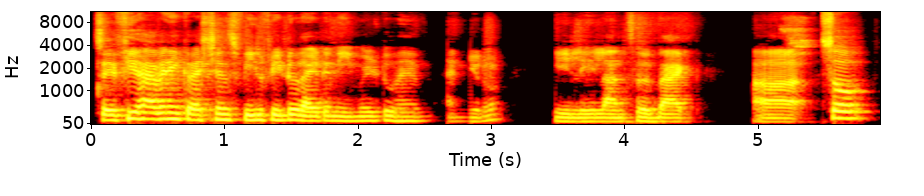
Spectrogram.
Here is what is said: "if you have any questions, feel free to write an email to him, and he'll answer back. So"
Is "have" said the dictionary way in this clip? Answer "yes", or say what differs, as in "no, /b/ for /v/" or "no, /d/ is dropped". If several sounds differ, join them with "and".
yes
